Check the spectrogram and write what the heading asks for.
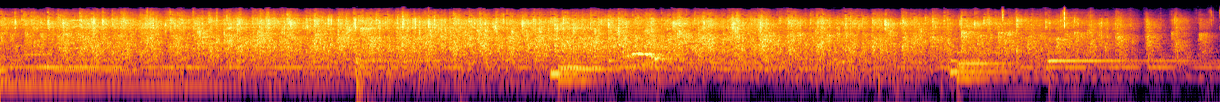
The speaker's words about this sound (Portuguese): Se você concorda com tudo isso e você crê em tudo isso, aplauda Jesus bem forte aí.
